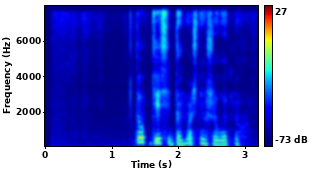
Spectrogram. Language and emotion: Russian, neutral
